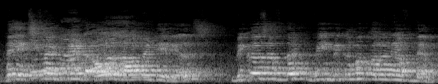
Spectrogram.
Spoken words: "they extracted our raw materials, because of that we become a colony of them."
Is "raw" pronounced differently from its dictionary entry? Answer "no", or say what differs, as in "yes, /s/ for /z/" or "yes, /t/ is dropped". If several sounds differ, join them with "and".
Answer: yes, /l/ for /ɹ/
